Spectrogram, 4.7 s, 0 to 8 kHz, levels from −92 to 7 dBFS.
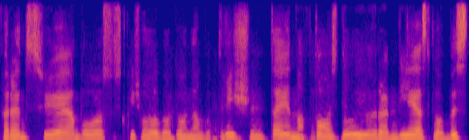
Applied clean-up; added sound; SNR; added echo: neural mask model DeepFilterNet 3.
